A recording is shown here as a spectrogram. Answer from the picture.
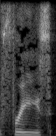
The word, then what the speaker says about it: Fries: Go to Sue Freeze, and that's spelled like fries, like French fries, .com.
